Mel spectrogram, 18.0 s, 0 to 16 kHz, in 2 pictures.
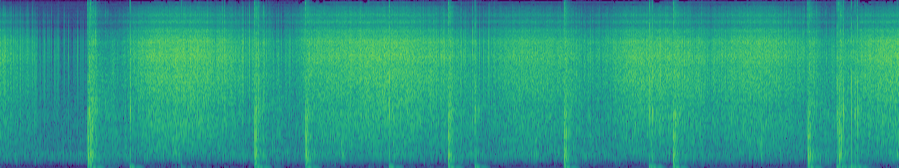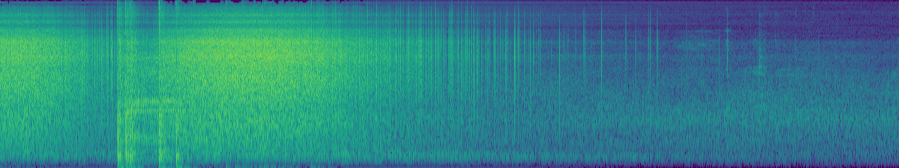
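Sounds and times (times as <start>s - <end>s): fireworks bangs: 0.0s - 16.2s
high-pitched fireworks crackling: 0.0s - 16.4s.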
